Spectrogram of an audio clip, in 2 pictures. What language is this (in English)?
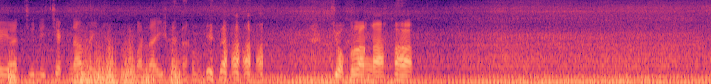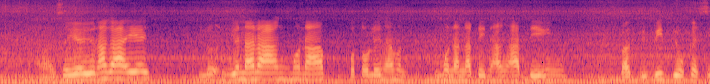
Filipino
